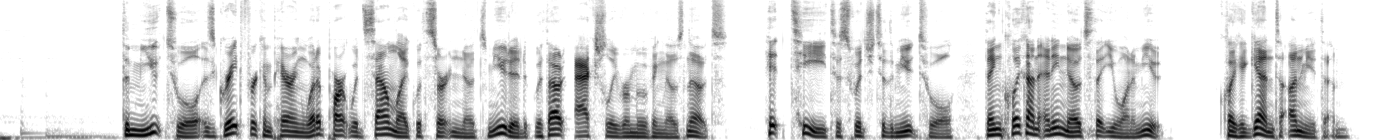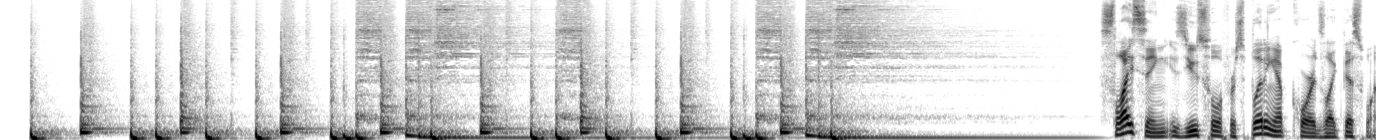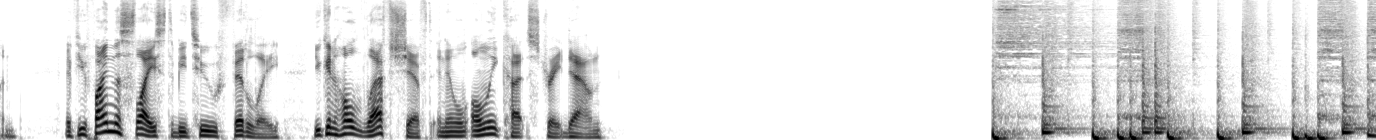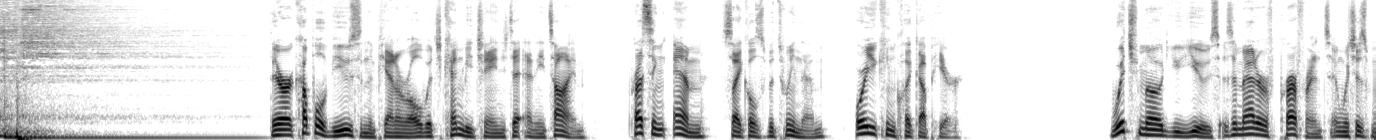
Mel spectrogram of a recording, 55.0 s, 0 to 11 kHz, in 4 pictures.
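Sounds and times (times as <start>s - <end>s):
programmed drum beat: 0.0s - 1.2s, 14.1s - 23.7s, 37.5s - 43.8s.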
